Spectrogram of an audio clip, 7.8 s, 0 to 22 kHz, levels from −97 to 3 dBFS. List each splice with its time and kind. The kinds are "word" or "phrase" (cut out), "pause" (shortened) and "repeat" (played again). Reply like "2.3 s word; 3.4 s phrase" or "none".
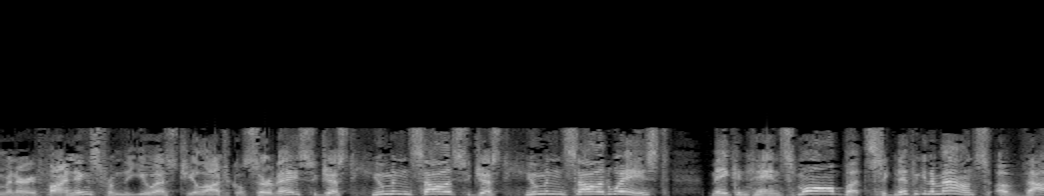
3.4 s repeat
